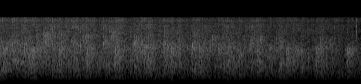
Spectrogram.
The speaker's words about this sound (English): So thank you, staff, both sides. Give them a round of applause for that.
